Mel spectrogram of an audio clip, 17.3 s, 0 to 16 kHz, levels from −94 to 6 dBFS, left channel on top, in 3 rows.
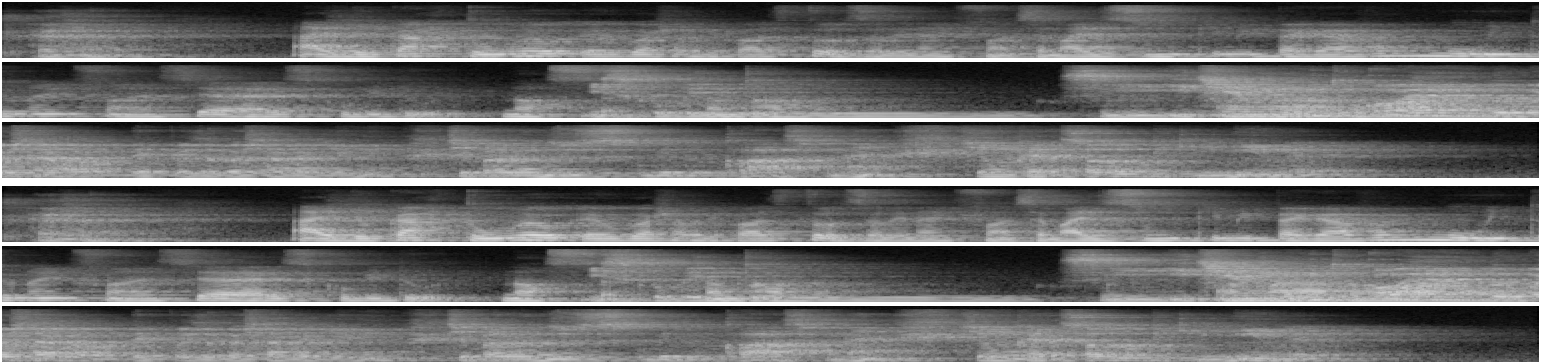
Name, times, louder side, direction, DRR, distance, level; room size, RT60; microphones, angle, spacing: voice 1, 0.1-0.5 7.9-16.4, equal, 15° right, -8 dB, 2.0 m, -22 dB
voice 2, 1.1-8.1 8.4-8.7 10.3-11.5, right 3 dB, 30° right, 3 dB, 0.3 m, -20 dB
8.6 x 4.1 x 3.4 m, 1.2 s
head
